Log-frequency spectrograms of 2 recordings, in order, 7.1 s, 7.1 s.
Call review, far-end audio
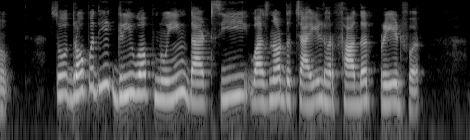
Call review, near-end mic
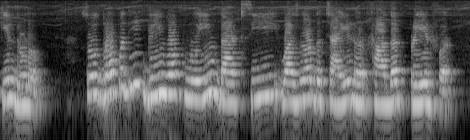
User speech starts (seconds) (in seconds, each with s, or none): none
